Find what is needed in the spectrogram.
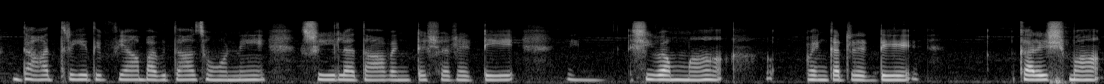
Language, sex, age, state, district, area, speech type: Telugu, female, 18-30, Telangana, Karimnagar, urban, spontaneous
